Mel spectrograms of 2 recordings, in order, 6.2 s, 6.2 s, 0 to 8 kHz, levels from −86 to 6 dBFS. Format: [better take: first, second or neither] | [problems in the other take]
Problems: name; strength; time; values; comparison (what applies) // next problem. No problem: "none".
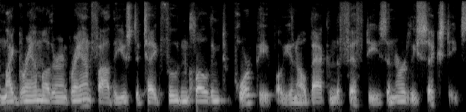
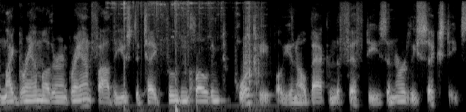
first | noise reduction (neural mask model RNNoise)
